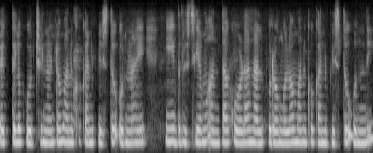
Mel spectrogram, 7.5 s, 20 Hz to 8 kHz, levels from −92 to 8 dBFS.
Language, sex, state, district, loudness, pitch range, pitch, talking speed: Telugu, female, Andhra Pradesh, Krishna, -16 LUFS, 235-250 Hz, 240 Hz, 110 wpm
